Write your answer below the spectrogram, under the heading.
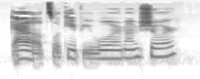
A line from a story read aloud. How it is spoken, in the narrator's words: he purred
